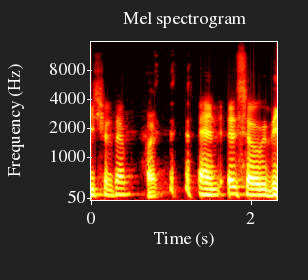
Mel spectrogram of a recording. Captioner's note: chuckles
